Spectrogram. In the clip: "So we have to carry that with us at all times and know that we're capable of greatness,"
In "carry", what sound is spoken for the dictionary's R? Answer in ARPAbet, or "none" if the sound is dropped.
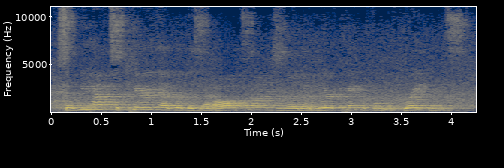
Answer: R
